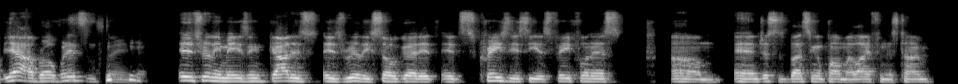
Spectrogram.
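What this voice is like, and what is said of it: Hoarse voice, losing voice. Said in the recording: “I got sick over the weekend. I'm losing my voice.”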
